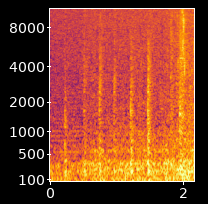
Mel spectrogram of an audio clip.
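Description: Low, steady rumble of room background noise with a few faint clicks, growing slightly louder toward the end.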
